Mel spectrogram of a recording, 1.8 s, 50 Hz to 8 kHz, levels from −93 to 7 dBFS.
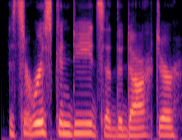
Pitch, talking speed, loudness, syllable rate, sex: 180 Hz, 230 wpm, -17 LUFS, 5.5 syllables/s, female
